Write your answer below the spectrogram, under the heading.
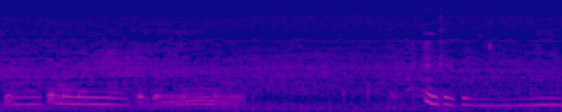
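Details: Abandoned rescue puppy found at the side of a road, with advanced mange and worms, crying in fear: long, wavering, whistly whines in two bursts, some sliding up then falling, with a quiet gap between and faint voices.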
